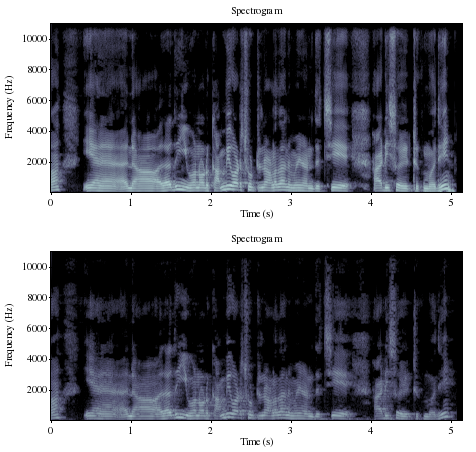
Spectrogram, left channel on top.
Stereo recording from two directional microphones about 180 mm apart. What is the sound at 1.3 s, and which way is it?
Speech, 30° left (ahead or behind).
